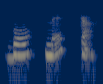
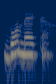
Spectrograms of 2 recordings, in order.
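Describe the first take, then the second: First: "Boneca" very slowly in three beats, BO, NE, CA; separando as sílabas. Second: Said in the usual way. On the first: Shown as a demonstration. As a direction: say "Boneca" with a pause after each syllable. ("Boneca" bem pausado: bo, ne, ca)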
